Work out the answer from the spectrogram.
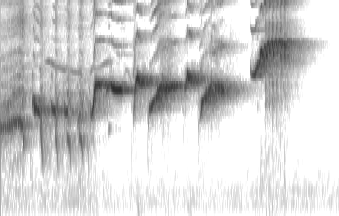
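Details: Oriental magpie-robin belting out a challenge song toward a rival, a run of sweet whistled notes climbing steadily in pitch, ending in a high buzzy flourish.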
